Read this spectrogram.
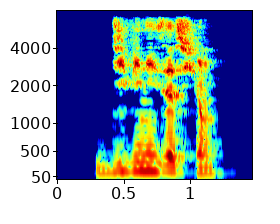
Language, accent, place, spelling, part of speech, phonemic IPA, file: French, France, Lyon, divinisation, noun, /di.vi.ni.za.sjɔ̃/, LL-Q150 (fra)-divinisation.wav
- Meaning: divinization, deification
